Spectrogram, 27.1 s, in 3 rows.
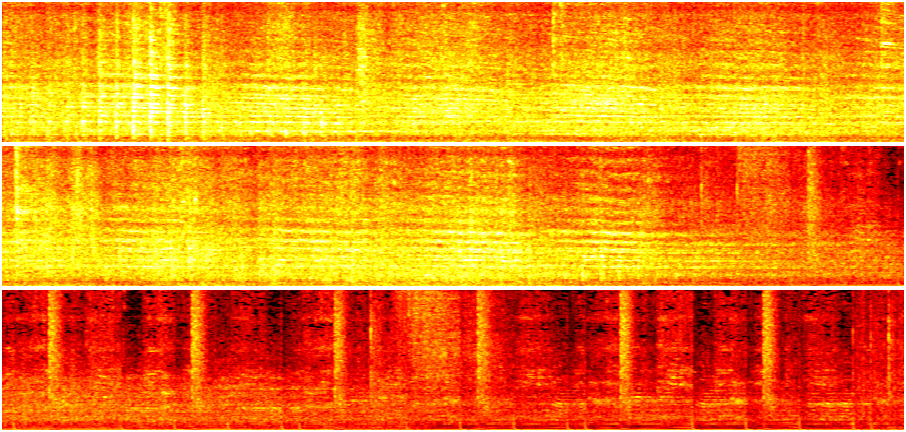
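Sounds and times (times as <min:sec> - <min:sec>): clacks at rail joints: 0:00.0 - 0:03.8
freight train wheels on rails: 0:00.0 - 0:27.0.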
